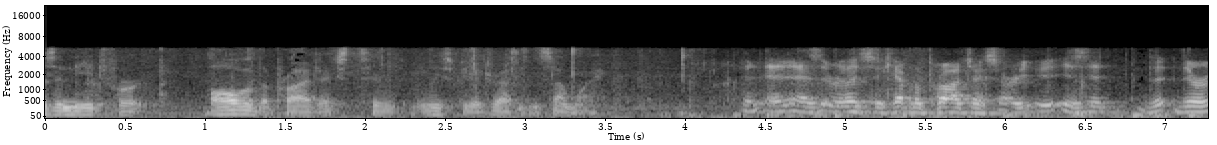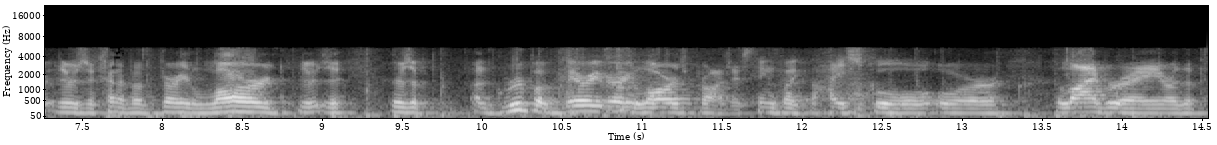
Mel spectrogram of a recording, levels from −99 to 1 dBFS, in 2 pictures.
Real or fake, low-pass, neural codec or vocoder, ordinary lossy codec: fake; 5.4 kHz; vocoder, 44.1 kHz, 128 mel bands every 512 samples, BigVGAN v2; AAC, 32 kbps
